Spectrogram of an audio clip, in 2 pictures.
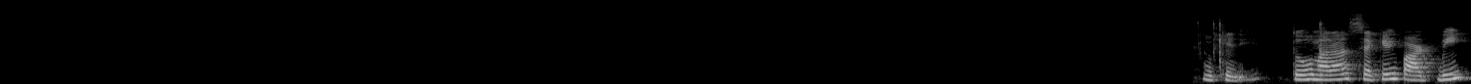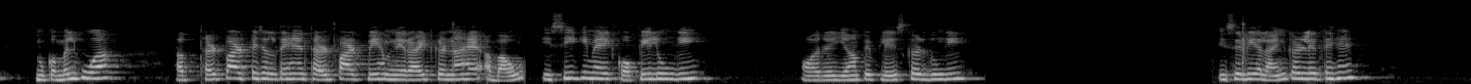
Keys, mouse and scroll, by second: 0.0-3.2 typing, 2.8 click, 3.1 alt+scroll down 1, 3.1 click, 3.5 click, 3.9 Return, 4.1 Escape, 4.3 click, 4.6 shift+click, 6.8 click, 7.9 click, 11.9 alt+scroll down 1, 12.1 space, 12.2 click, 12.6 space, 17.1 space, 17.4 alt+click, 18.0 space, 18.1 click, 18.5 space, 20.3-24.9 drag, 24.9 click, 25.2-26.1 typing, 26.1 click, 26.7 alt+scroll up 1, 26.8-29.4 drag.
